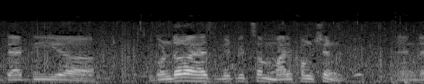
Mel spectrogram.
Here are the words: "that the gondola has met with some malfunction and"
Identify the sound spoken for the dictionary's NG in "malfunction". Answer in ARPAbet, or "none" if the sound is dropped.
NG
